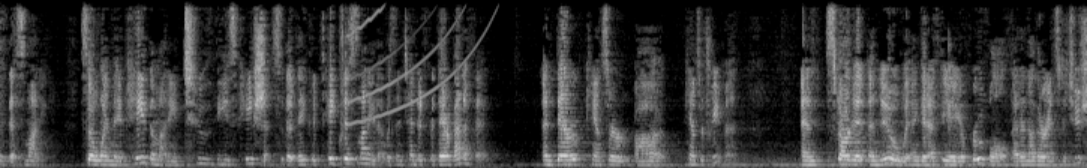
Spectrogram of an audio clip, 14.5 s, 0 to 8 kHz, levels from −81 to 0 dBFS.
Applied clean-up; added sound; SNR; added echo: none; Camera; 14 dB; reverberation time 0.2 s.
